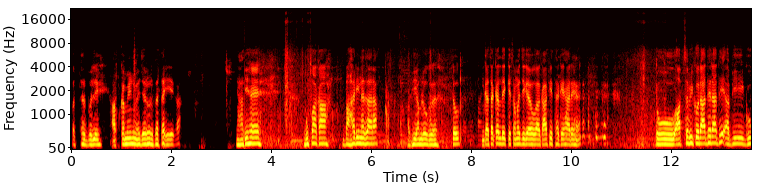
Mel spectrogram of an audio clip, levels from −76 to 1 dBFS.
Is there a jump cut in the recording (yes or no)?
yes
